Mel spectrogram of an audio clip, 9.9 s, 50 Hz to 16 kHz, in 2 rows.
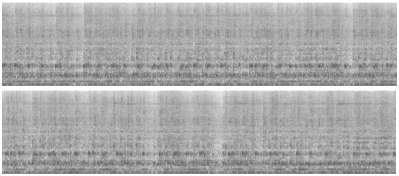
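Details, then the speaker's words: Turbo Trailblazer SS, 5.3L LMF with Texas Speed stage 3 low-lift turbo cam, E85, first start before tuning: deep choppy loping idle about three pulses a second, held steady; cammed engine idling fine. "are very happy with the way that starts up we have some tuning work to do from here"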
